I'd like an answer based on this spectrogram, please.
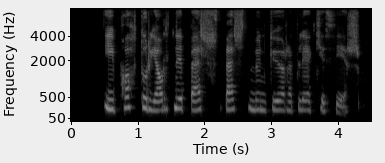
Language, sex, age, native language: Icelandic, female, 60-69, Icelandic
